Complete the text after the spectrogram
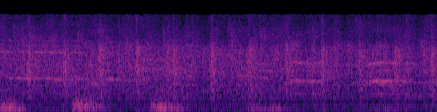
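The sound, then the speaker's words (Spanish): Church audience applauding during a worship service, a sustained and even patter of many hands that stays fairly faint and steady throughout. “Denle un aplauso a Cristo, que Él se lo merece. Aplauda con ganas, con ánimo.”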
